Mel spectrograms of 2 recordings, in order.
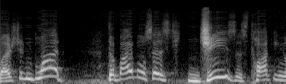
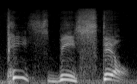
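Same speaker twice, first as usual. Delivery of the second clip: slow calm command; much slower than usual. Retold or imitated. Quoting Jesus calming storm.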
